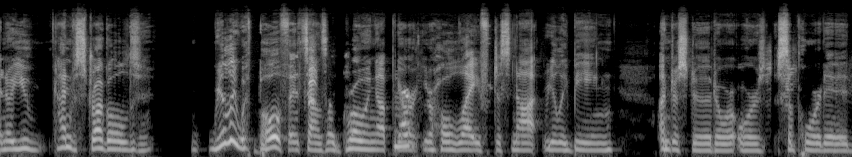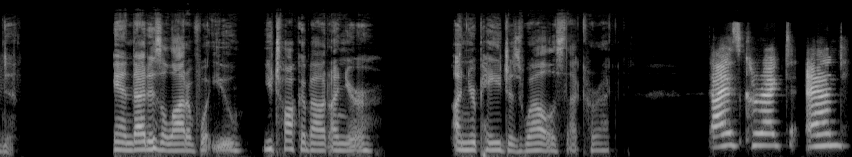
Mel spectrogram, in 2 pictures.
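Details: Adult speaker (podcast host), with a brief reply from a second speaker; normal speech.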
